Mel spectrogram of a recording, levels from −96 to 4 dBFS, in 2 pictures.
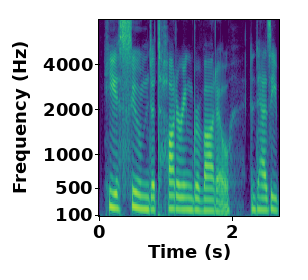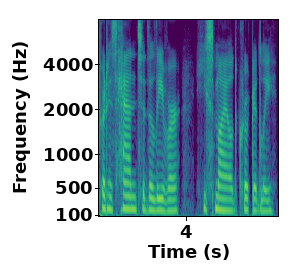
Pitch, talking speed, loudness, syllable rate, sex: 175 Hz, 190 wpm, -18 LUFS, 5.6 syllables/s, female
